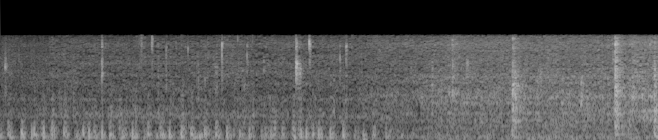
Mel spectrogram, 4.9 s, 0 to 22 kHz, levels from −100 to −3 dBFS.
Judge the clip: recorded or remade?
recorded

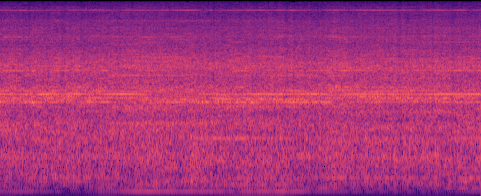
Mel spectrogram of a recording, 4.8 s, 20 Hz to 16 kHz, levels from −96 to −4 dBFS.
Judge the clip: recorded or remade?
recorded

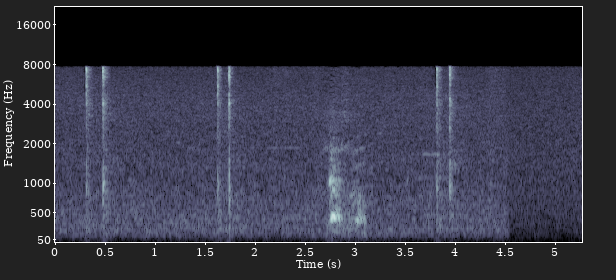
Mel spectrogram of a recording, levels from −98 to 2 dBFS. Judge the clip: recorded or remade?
recorded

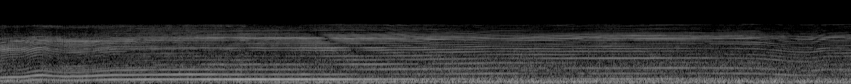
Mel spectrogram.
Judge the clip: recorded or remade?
recorded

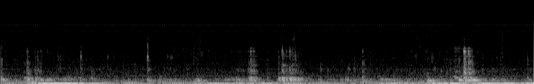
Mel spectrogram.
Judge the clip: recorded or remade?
recorded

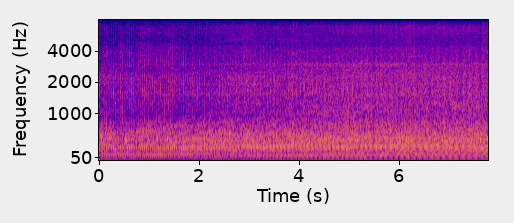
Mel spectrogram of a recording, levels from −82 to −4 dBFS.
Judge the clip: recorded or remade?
recorded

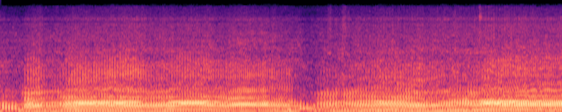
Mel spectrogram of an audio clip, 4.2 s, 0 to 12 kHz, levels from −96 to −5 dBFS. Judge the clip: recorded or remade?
recorded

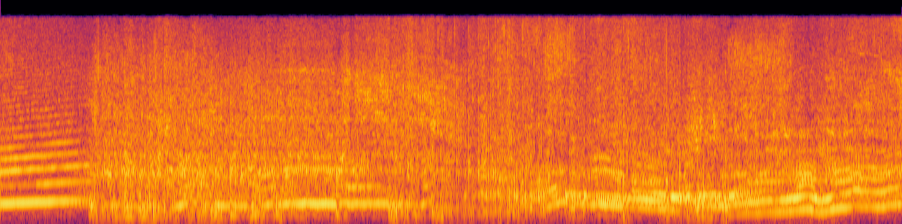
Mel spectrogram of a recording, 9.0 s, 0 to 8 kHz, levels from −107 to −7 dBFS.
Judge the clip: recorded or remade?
recorded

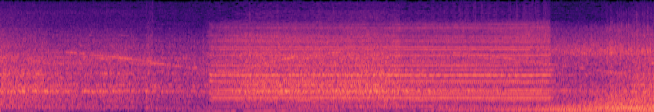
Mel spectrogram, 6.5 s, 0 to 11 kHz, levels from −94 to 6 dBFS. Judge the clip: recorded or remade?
remade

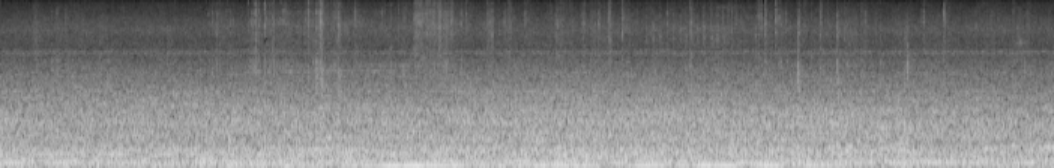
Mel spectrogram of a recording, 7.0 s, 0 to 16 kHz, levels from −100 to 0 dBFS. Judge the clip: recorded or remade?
recorded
